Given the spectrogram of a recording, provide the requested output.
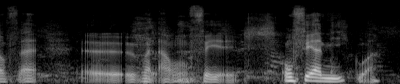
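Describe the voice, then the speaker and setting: A woman talks at a very slow pace in a very deep, low voice, with music playing in the background. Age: 80s+. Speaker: charity volunteer. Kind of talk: interview testimony.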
